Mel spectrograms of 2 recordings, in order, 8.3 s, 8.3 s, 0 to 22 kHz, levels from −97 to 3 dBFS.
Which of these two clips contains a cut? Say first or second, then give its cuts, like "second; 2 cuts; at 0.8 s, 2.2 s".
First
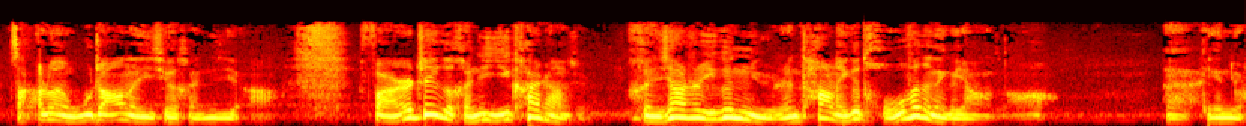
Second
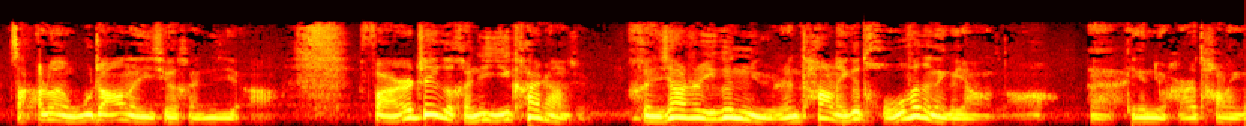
second; 1 cut; at 7.2 s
